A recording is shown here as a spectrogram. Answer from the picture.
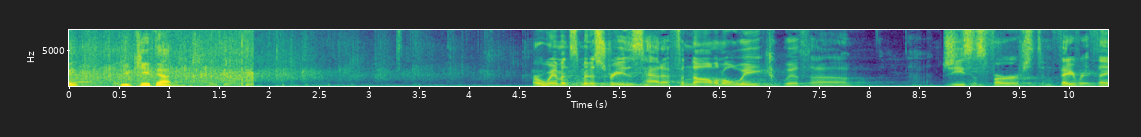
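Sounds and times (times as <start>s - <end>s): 
speech: 0.0s - 1.2s, 4.7s - 7.9s, 8.8s - 10.3s
applause: 0.0s - 4.6s.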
